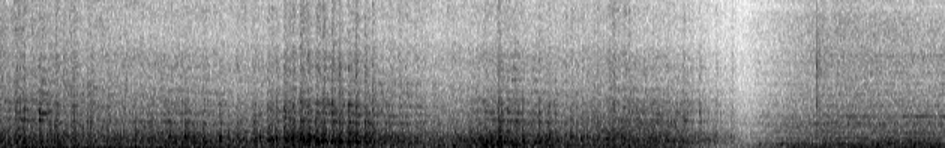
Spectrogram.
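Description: Electric train running on the rails, a loud rumble with some clatter from the wheels. About five seconds in the sound cuts to a steadier hum with faint, steady whining tones as an electric train draws near.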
